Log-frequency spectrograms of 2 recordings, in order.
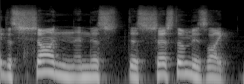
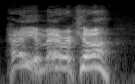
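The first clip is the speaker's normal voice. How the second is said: loud, high scream straight into the microphone; 8 semitones higher, 5 dB louder than usual. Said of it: "Anytime you don't have to scream into it".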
